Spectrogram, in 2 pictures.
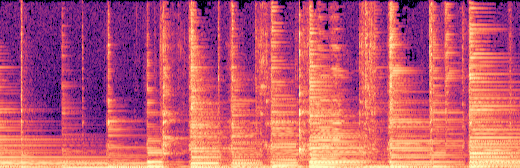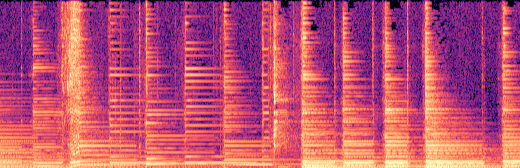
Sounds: Music, Acoustic guitar

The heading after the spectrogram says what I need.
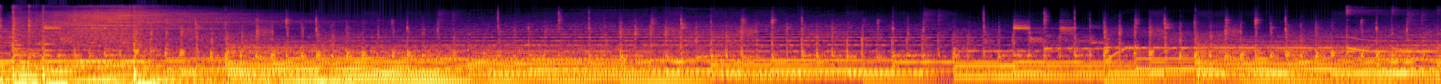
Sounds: Music

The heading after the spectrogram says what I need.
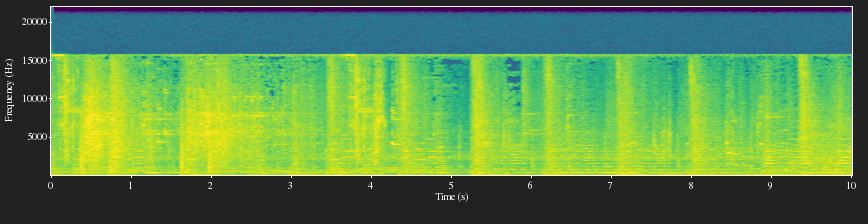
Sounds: Music

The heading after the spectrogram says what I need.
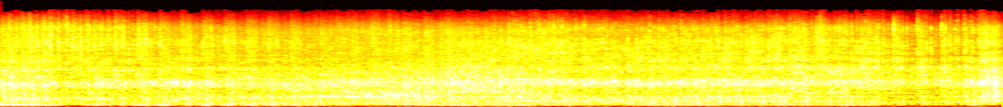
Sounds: Speech

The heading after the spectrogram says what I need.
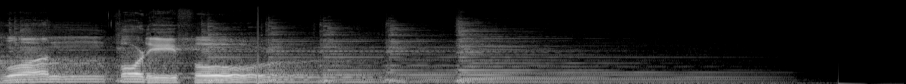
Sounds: Singing

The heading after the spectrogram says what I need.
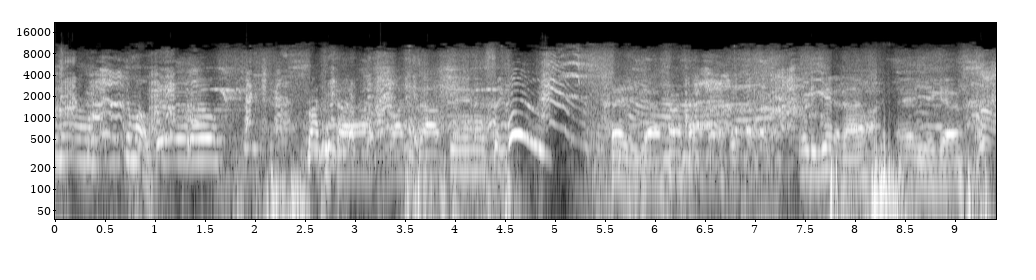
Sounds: Bird, Male singing

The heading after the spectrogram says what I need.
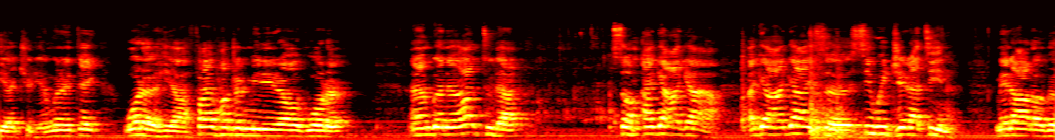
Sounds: Speech

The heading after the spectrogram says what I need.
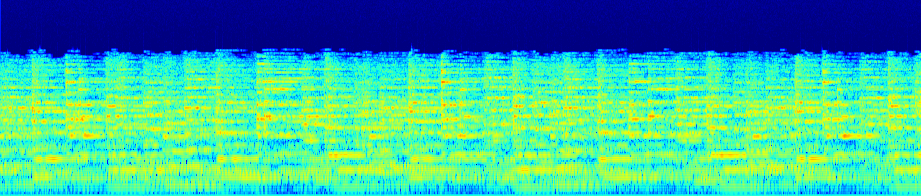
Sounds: church bell ringing

